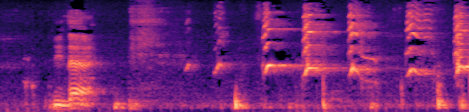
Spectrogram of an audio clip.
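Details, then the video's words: Cane Corso puppies playing, several high thin yips repeated about every half second with a clear ringing pitch, mixed with low grunting scuffles and a person speaking softly. "Bunch of Yipping Puppies!"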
